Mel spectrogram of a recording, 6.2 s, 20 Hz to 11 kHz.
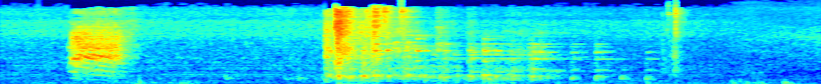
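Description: A lifter's short, harsh shout falling in pitch, then about two seconds later a 361-pound barbell loaded with iron plates comes down with a loud clang, the plates ringing and rattling for over a second, and a light clink near the end.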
